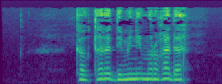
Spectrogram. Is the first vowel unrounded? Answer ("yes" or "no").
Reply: yes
